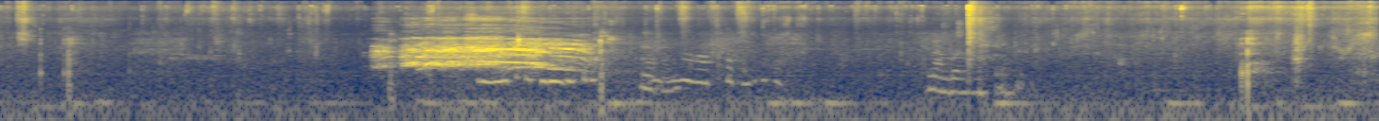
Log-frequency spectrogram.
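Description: A loud rooster crow bursts out in the middle, among a flock of fifteen chickens kept for a big village cook-up, with clucking and scattered calls around it while people chat nearby.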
